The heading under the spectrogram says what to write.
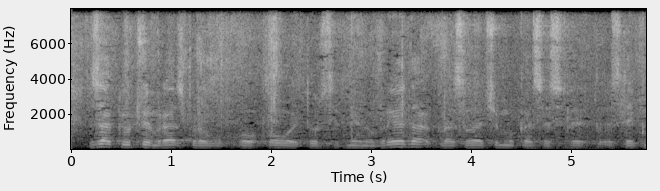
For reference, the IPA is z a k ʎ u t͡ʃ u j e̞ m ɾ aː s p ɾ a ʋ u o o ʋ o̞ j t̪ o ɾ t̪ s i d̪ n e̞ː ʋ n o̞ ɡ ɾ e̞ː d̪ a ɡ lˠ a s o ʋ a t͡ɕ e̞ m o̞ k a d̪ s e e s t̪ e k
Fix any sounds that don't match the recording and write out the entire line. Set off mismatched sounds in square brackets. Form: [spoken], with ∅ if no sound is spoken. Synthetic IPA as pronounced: z a k ʎ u t͡ʃ u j e̞ m ɾ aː s p ɾ a ʋ u o o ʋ o̞ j t̪ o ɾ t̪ s i d̪ n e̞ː ʋ n o̞ ɡ ɾ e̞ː d̪ a ɡ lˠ a s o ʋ a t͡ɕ e̞ m o̞ k a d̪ s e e s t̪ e k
